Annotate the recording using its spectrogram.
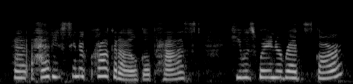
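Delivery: high, hurried, fretful questions; frantic asking. Acted. Missus Prim asking the lady about Lyle, frantic. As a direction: rush the worry out.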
